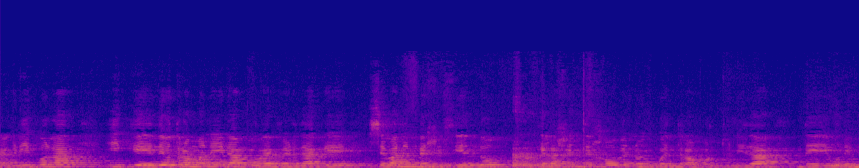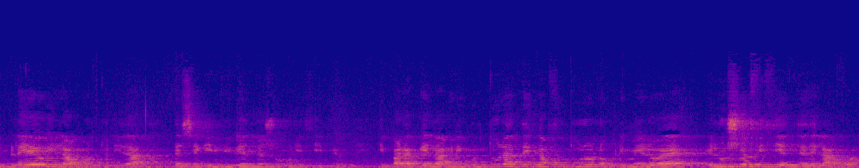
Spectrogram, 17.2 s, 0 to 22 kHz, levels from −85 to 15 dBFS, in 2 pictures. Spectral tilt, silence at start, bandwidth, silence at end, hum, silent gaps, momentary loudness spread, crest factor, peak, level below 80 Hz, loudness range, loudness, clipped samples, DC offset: -4.5 dB/octave; 0 s; 15 kHz; 0 s; none; none; 10 LU; 18 dB; -14 dBFS; -82 dBFS; 3 LU; -31 LUFS; under 0.1%; under 0.1%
